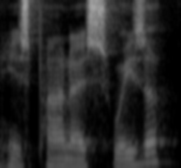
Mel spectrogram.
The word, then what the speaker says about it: Hispano Suiza: Correct me if I'm wrong on pronunciation, Hispano Suiza. – Yep.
